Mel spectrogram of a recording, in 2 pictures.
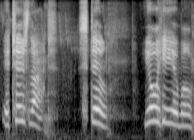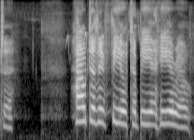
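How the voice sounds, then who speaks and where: A woman's voice: a little high, takes it slowly, long pauses, no echo. A woman playing a sensitive, earnest young male gardener in an audio play. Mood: gentle, earnest.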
